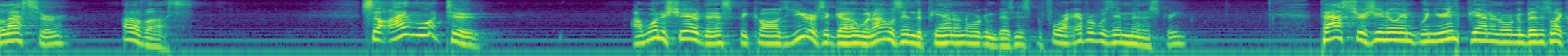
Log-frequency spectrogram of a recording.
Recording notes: This sermon was recorded at Family Worship Center in Florence, SC on Sunday, August 13, 2023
